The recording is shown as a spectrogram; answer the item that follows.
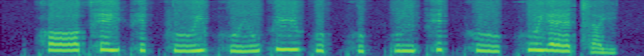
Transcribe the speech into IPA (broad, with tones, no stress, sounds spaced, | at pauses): kʰ ɔː˨˧ t̪ʰ e˧ j pʰ ɪ˨˥ k̚ f uː˨˥ j kʷʰ iː˨˥ w k yː˥ kʷ ɐ˨ p̚ kʷʰ ɐ˨ p̚ kʷ ɪ˧ ŋ pʰ ɪ˧ k̚ pʰ uː˨˩ kʷʰ ɐ˧ j ɛː˨ t͡s ɐ˨˩ j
